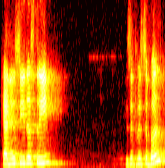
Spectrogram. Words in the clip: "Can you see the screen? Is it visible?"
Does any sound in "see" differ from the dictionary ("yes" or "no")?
no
